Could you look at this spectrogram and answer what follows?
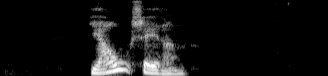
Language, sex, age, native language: Icelandic, male, 50-59, Icelandic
